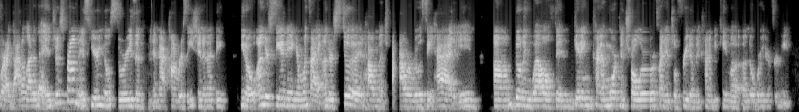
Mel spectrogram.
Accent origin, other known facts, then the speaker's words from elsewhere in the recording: Baltimore, Maryland, United States; also born or lived in Pennsylvania; I was born mm. and raised in Baltimore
